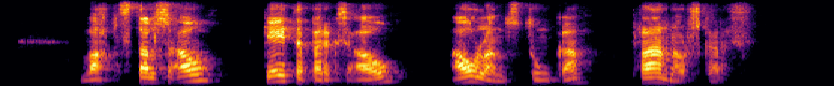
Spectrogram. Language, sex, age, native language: Icelandic, male, 30-39, Icelandic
